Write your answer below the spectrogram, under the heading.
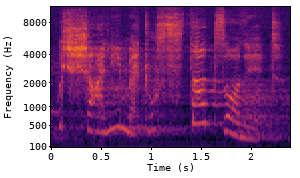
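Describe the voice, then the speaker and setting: A woman's voice: extremely high pitch, sing-song, a little slow, sharp tone, exaggerated voice. A woman playing a young, earnest, doubtful girl with a plaintive, questioning way of talking in a children's audio drama. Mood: uneasy, puzzled. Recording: cassette drama with faint noise.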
